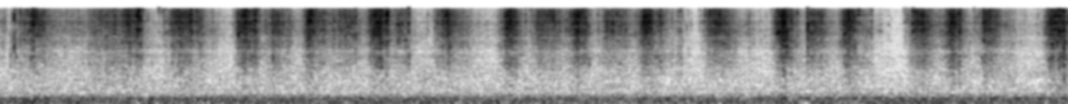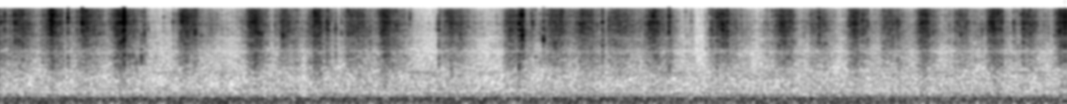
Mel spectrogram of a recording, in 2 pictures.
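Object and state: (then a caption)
Metallic foil ribbon bow. A large, red, shiny metallic foil curling-ribbon bow is held in both hands and squeezed and crinkled with the fingers. The result is a steady run of bright, crackly rustling over a low, constant hum, with no clear pauses.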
